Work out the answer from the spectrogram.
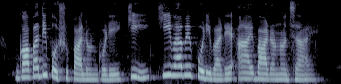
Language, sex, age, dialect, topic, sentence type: Bengali, female, 18-24, Rajbangshi, agriculture, question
